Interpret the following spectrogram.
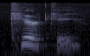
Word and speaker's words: Circe: I looked up the pronunciation of this. It is Kirki by Madeline Miller.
